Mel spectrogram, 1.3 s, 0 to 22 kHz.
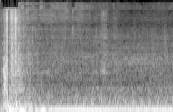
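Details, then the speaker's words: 1989 Honda CRX Si, 147,000 miles, no catalytic converter: cold start holds a fast, even idle of about 2,000 rpm with a steady drone and a slight belt squeak at startup, settling to about 1,000 rpm when warm. "idles at about $2 grand. When it warms up a little bit, it idles right around 1,000."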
